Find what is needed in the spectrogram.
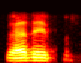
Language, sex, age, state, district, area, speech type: Telugu, male, 30-45, Andhra Pradesh, Nellore, rural, conversation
